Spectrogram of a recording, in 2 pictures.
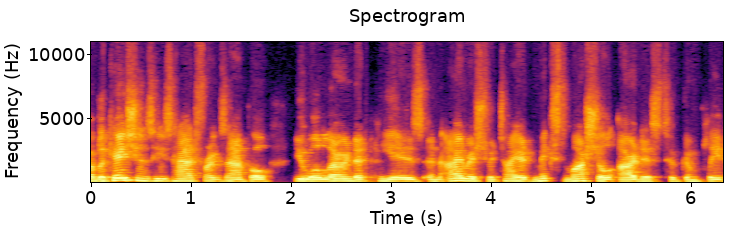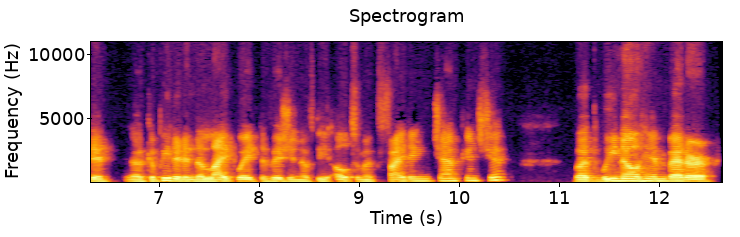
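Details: Adult male speaker; typical speech.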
